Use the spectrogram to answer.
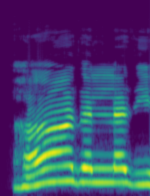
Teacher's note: ہا کے اوپر کھڑا زبر ہے، ہا کو بھی کھینچنا ہے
